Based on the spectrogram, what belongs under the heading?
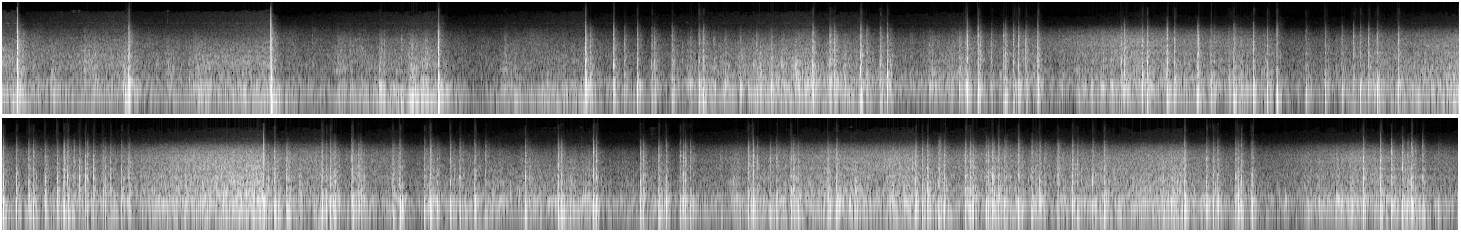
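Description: Aerial fireworks shells bursting in a rapid string of booms and crackles over a low rumble. The bursts come thicker and almost without break from about ten seconds in.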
